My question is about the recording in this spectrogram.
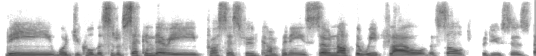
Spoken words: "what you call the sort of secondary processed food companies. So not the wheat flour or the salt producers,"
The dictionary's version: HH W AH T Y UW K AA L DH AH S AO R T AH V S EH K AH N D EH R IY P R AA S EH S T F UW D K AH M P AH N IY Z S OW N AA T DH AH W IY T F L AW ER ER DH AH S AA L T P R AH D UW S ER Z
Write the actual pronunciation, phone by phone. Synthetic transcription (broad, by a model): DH W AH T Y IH K AA L DH AH S AO R T AH V S EH K AH N D EH R IY P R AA S EH S F UW D K AH M P AH N IY Z S OW N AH T DH AH W IY T F L AW ER ER DH AH S AA L T P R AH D UW S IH Z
